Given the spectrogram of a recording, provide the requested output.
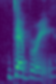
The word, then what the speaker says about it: debris: in spelt with an S but it's not pronounced that d'bries it is debris ok so if that powers would be pronounced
